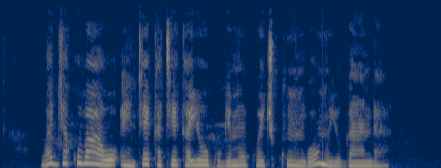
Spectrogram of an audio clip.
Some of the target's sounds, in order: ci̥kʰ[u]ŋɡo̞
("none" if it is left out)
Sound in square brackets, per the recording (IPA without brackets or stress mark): uː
